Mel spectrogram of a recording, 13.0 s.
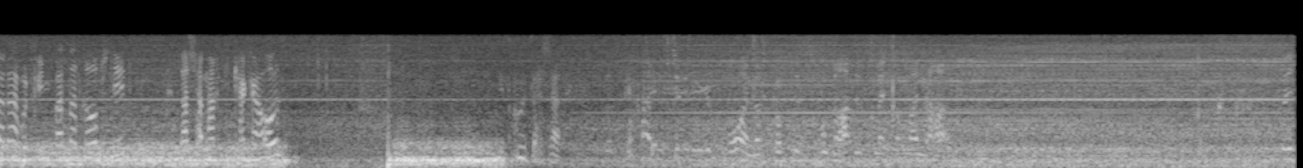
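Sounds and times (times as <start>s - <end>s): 
blast furnace deflagration: 0.0s - 13.0s.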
